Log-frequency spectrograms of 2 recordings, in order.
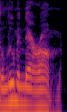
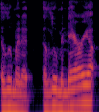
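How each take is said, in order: First: No 'ee' sound comes before the final 'um'. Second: An 'ee' sound comes before the final 'um'. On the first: The speaker calls it right. "It's Illuminarum" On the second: The speaker calls it wrong. "It's not Illuminarium"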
